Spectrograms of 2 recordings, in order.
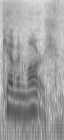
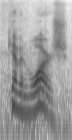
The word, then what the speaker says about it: Kevin Warsh: By the way, welcome to the big leagues, Kevin Marsh. Kevin Warsh. See, he's not even a known guy now. I've got his name wrong. Marsh.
